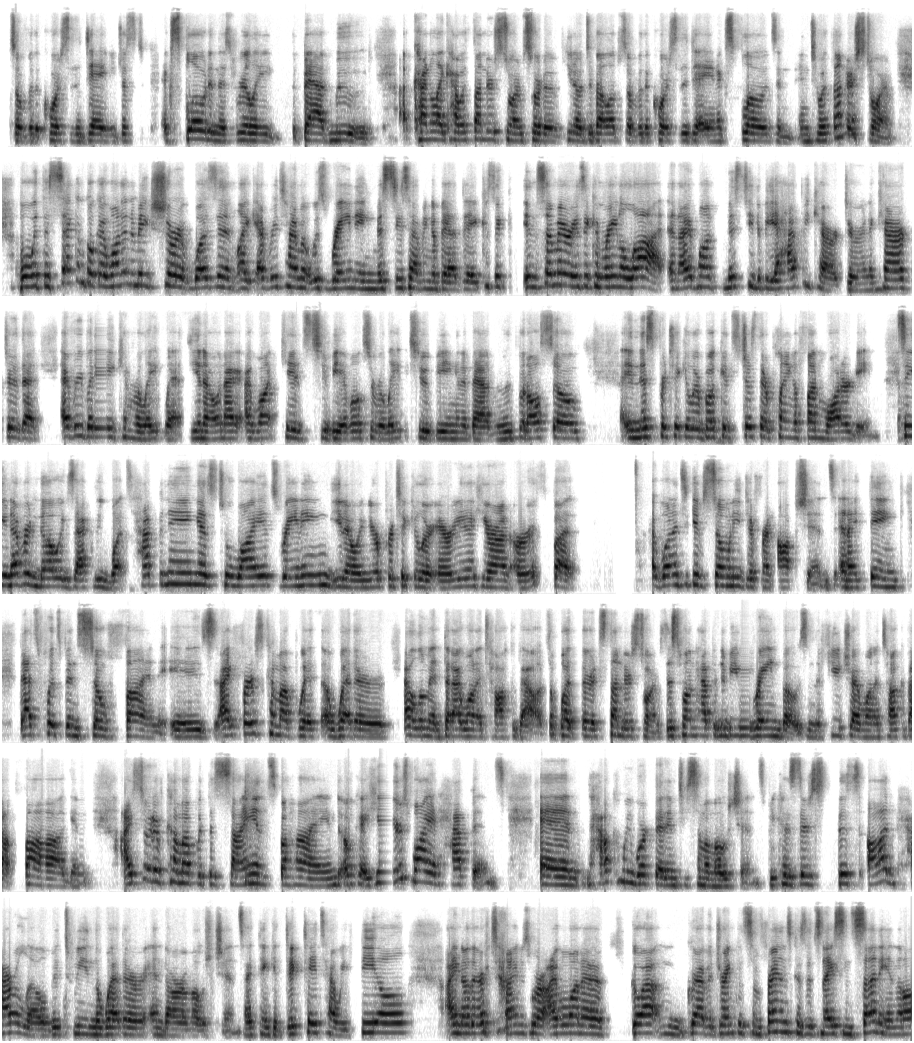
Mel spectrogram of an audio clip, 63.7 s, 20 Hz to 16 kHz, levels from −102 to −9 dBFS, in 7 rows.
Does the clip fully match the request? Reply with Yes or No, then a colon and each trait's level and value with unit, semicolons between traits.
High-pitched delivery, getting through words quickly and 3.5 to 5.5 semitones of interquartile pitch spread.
Yes: high, 215 Hz; fast, 245 wpm; average, 5.1 semitones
